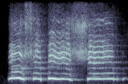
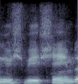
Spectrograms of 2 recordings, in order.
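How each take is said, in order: First: High, loud shrill scold; mock scolding lady. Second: Said in the usual way. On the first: Mimicking the Starbucks lady scolding him, high and loud. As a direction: squeal it like a scandalized lady. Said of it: "and she's like". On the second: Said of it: "While she's saying".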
